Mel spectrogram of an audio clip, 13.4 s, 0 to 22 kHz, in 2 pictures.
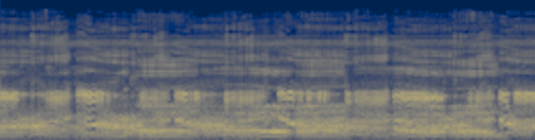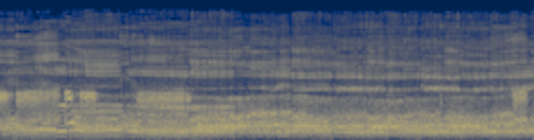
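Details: Captive howler monkeys at the L.A. Zoo howl in May 2014, a long unbroken bellowing chorus of hoarse, pulsing roars with rasping harmonics and only momentary pauses.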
